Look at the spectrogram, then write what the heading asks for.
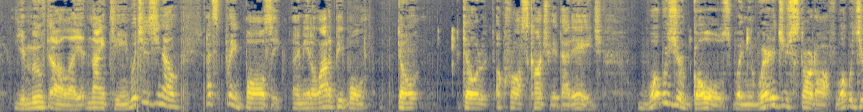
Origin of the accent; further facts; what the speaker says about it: Cherry Hill, New Jersey, United States; I live outside Philadelphia. I grew up in Cherry Hill. I live back in the area now.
